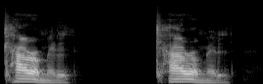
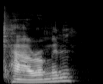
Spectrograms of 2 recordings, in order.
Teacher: observen que la a primera es la que suena larga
